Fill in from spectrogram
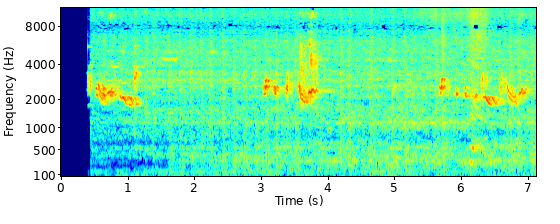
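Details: Red-vented bulbul calling: a few short, bright, slurred chirping phrases, spaced a couple of seconds apart, against a steady background hiss and faint other sounds.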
